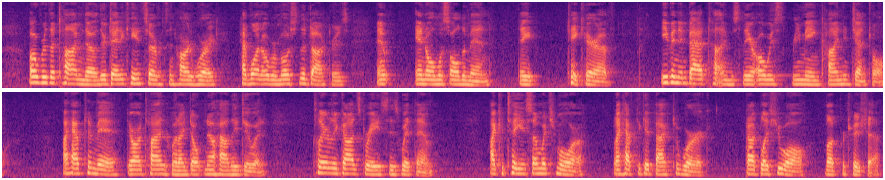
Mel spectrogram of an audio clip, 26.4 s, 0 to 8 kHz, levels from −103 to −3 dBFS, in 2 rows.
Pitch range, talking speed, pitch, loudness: 140-165 Hz, 180 wpm, 150 Hz, -19 LUFS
